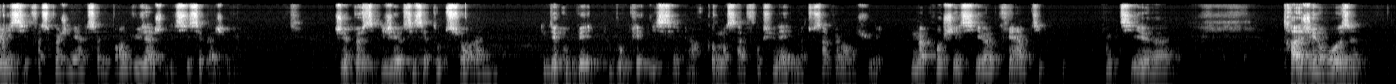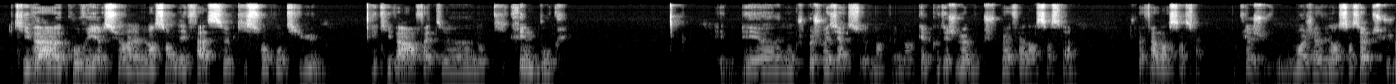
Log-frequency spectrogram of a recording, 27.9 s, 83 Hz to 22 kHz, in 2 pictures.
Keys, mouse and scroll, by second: 6.7-8.6 drag.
